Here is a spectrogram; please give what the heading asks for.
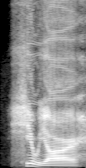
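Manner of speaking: slow, loud, dramatic "Here we are"; mock epic reveal; drawn-out announcement. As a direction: announce it grandly. Dramatic arrival.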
